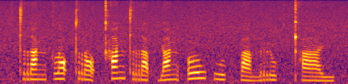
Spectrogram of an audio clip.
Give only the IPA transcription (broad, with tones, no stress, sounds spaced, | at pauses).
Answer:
t r a˧ ŋ k l ɔ˦˥ ʔ t r ɔ˨˩ ʔ kʰ a˥˩ ŋ t r a˨˩ p̚ j a˧ ŋ ʔ oː˥˩ w k w u˨˩ k̚ p a˩˦ m r u˨˩ k̚ tʰ a˧ j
